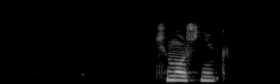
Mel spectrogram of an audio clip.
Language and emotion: Russian, neutral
